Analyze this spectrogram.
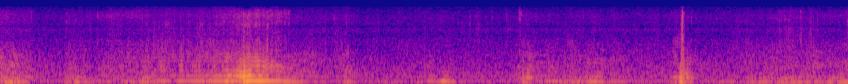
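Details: Inside a honey bee hive, a continuous low droning hum fills the air, with a loud close bee buzzing past near the start and a short sharp tick later on.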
